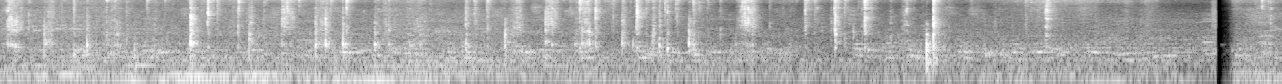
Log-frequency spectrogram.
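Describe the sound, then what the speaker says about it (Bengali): Eggs and mozzarella cheese are beaten in a bowl, making quick, uneven clicks and taps of a utensil against the bowl over a faint background hum. "চিজ দিয়ে এটাকে আমি ভালো করে ফেটিয়ে নিচ্ছি"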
